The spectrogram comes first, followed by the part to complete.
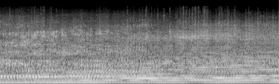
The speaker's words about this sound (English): You'd think it'd be some badass. It's just like a white truck. Yeah. So damn loud.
